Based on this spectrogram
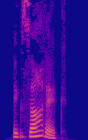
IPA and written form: ɪɡˈzɑː.tɪk (Exotic)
